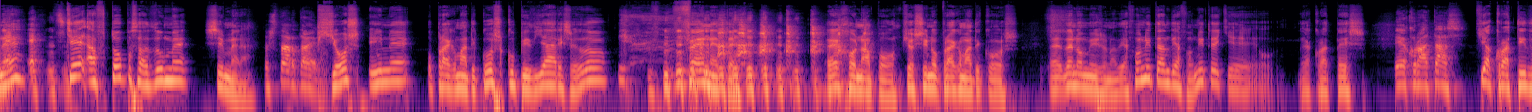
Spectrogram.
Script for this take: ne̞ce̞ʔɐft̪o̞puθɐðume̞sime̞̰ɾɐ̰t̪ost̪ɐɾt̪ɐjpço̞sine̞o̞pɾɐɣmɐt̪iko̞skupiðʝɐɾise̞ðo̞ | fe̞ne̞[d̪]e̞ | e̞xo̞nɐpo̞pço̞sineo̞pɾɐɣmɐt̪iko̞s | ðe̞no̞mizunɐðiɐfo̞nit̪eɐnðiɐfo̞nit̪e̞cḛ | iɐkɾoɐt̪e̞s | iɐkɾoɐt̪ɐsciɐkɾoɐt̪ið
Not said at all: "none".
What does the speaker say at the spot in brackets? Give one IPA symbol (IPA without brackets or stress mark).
t̪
